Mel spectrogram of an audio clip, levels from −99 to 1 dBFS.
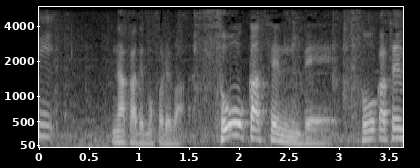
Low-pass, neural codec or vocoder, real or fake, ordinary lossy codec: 5.4 kHz; none; real; none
